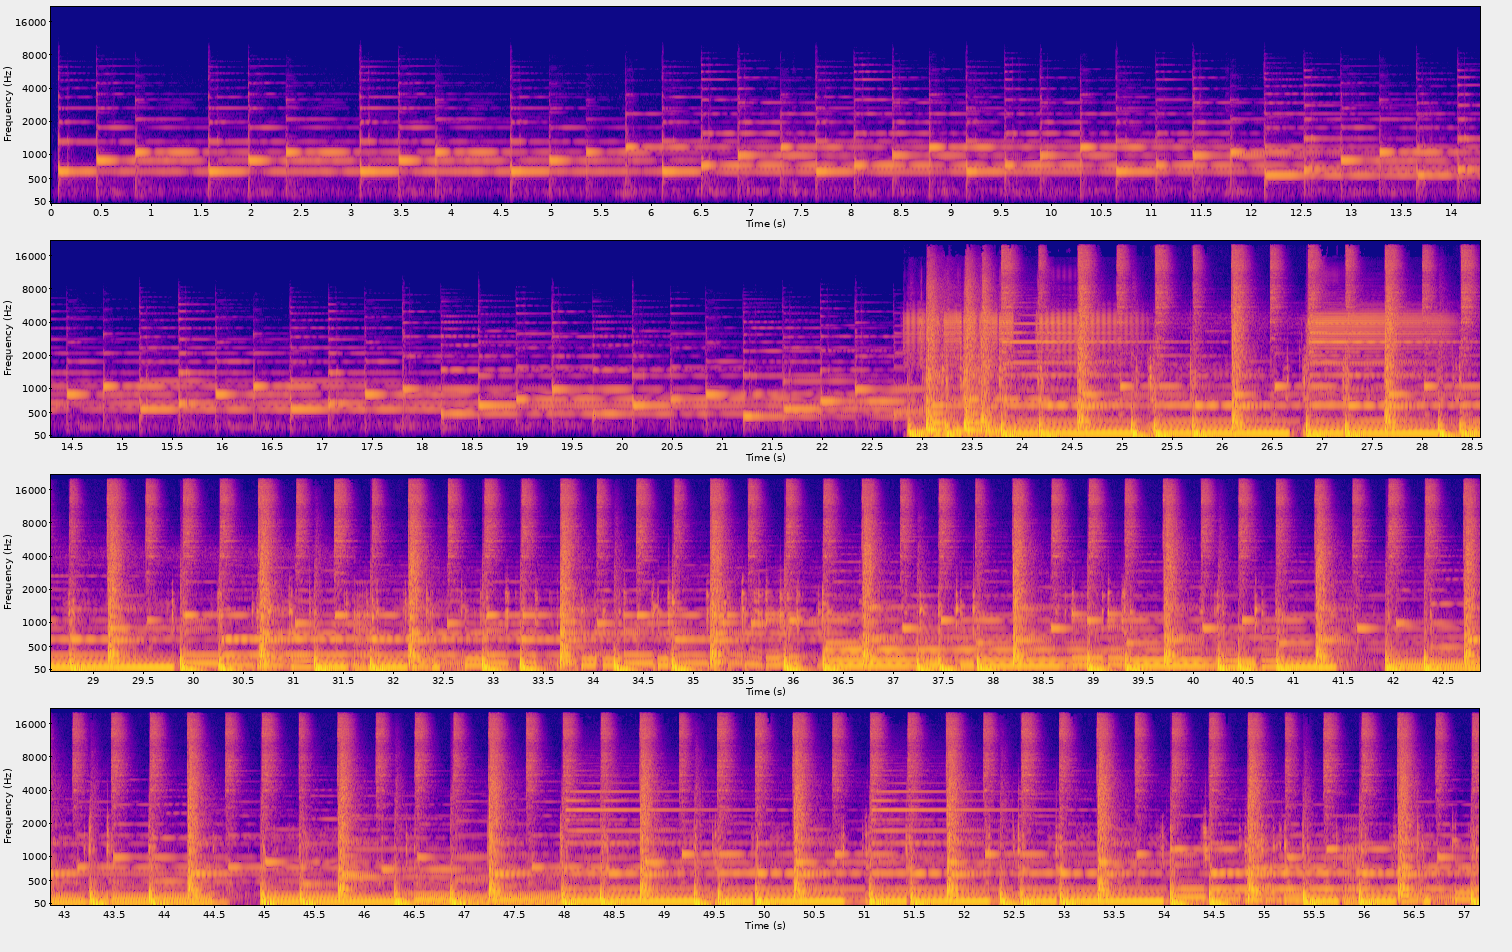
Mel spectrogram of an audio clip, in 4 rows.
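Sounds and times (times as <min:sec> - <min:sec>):
instrumental interlude: 0:22.8 - 0:57.1.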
